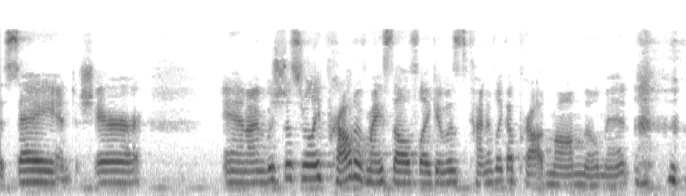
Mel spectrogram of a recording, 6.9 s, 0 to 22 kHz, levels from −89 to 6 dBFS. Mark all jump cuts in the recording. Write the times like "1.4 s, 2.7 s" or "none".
none

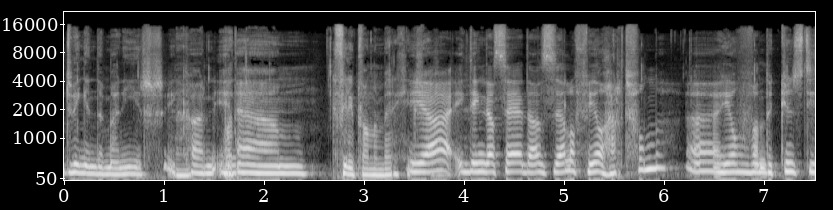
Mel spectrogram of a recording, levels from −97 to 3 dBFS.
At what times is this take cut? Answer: 1.7 s

